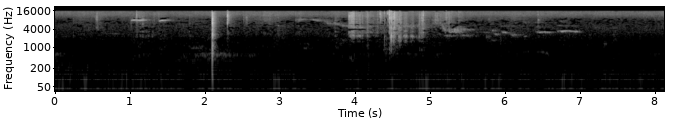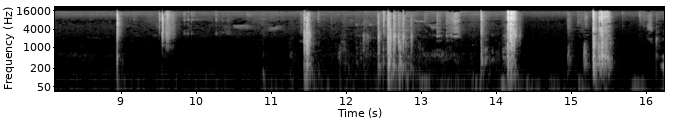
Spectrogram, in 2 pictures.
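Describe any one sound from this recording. Wire scrapes and ticks against a stone pendant.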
